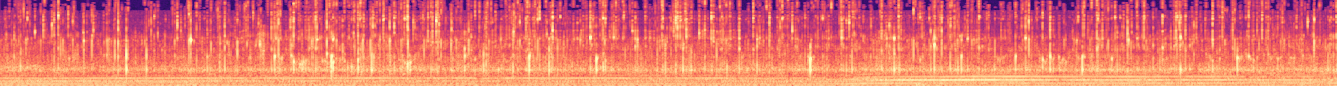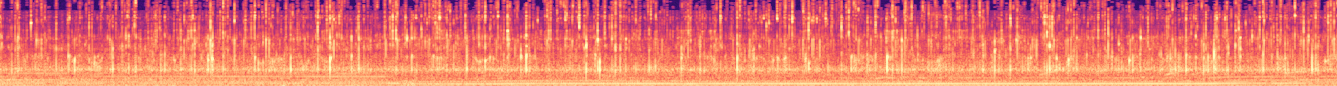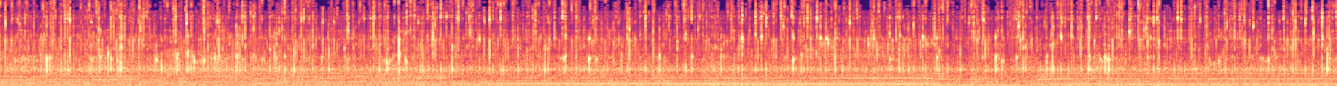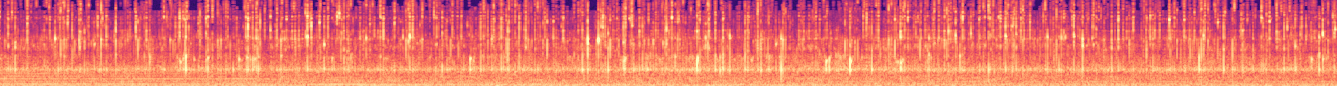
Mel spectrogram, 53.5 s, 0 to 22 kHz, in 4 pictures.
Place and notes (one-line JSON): {"title": "Loix, France - Small stream", "date": "2018-05-20 15:45:00", "description": "A small stream, during a very low tide on the beach of Loix. Just near is fort du Grouin, an old bunker converted to a house now.", "latitude": "46.23", "longitude": "-1.41", "timezone": "Europe/Paris"}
